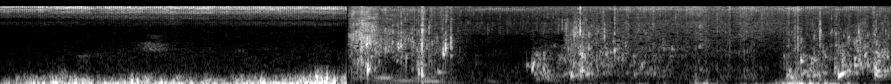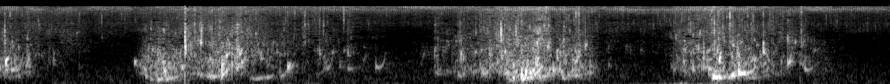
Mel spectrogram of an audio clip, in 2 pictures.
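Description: A low rumbling noise for the first couple of seconds, then shallow lake water sloshing and splashing in repeated strokes, about one a second.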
